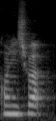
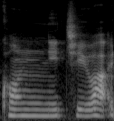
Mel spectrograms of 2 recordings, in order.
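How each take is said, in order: First: The word is said quickly and casually. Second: The word is said slowly and carefully. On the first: It sounds like real conversation. The speaker calls it right. "It's so fast" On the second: It sounds like textbook speech. The speaker calls it wrong. "It's so slow because it's so textbook"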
